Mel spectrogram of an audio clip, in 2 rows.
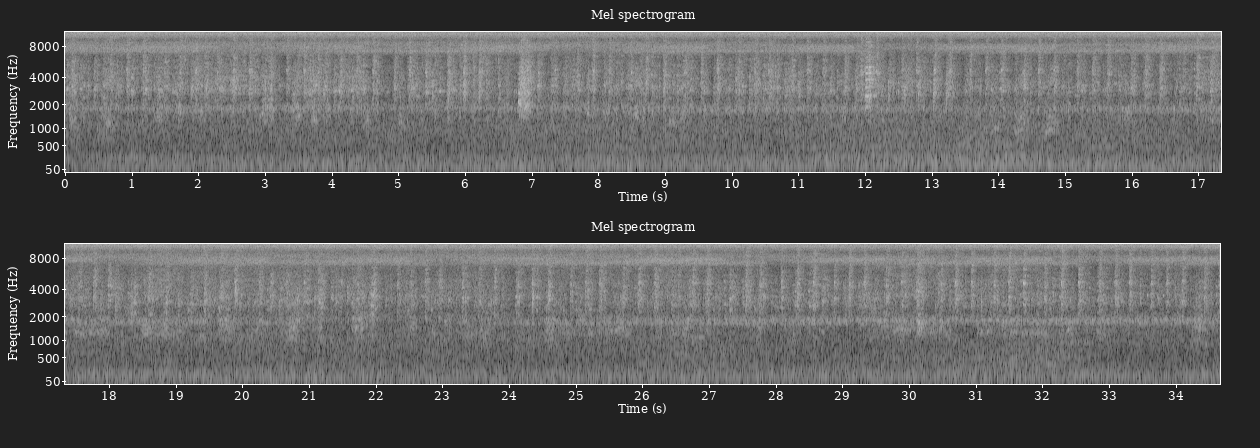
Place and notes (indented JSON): {
  "title": "Daan Forest Park, Da'an District, Taiwan - Bird calls",
  "date": "2015-06-26 22:03:00",
  "description": "Bird calls, Ecological pool, in the park",
  "latitude": "25.03",
  "longitude": "121.53",
  "altitude": "8",
  "timezone": "Asia/Taipei"
}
